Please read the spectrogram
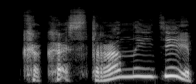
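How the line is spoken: Muttered through clenched teeth. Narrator (Russian): пробормотал он сквозь зубы

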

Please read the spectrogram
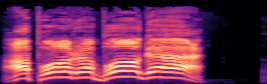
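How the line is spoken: Yelled. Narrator (Russian): заорал Пас

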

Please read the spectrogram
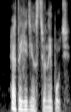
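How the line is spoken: Hoarse. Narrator (Russian): хрипло выговорил Рейслин

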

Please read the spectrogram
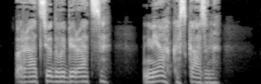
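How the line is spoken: Hoarse. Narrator (Russian): хрипло произнес Дарай

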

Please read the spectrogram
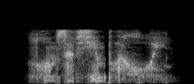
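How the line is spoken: Whisper. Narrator (Russian): сказала Оля Велесу шепотом

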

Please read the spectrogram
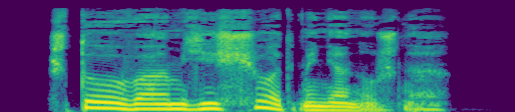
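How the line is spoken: Icy tone. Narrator (Russian): Ледяным тоном осведомилась я

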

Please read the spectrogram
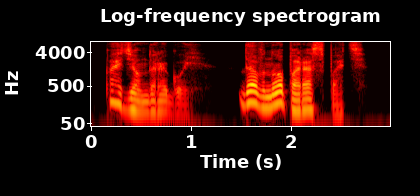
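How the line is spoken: Sleepy, smiling. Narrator (Russian): сонно улыбнулась и сказала

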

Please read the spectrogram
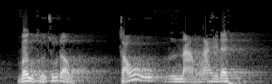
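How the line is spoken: Stiff loud shout. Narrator (Vietnamese): Quân nghiêm người hét to

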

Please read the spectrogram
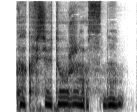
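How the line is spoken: Muttered. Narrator (Russian): пробормотала миссис Кёртис

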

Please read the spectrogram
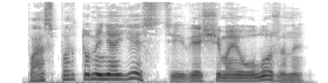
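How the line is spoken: Soundless, calm voice. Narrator (Russian): сказал Морель беззвучно, спокойным голосом

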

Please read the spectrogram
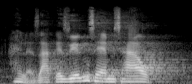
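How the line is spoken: Shouted. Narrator (Vietnamese): một bác hét lên

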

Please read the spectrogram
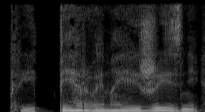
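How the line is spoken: Whispering. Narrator (Russian): шептала Джинни

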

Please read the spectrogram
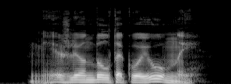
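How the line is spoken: Grumbling. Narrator (Russian): проворчал Лучко

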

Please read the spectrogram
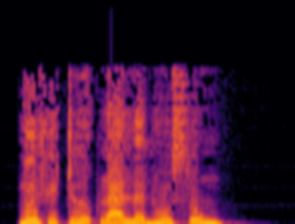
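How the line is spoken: Loud voice from behind. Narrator (Vietnamese): có người lớn tiếng nói

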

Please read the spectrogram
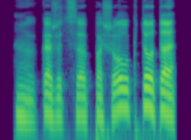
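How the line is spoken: Clergyman mumbling. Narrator (Russian): промямлил один из отцов церкви

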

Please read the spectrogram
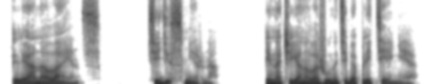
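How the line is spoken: Grim warning. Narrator (Russian): мрачно предупреждает

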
